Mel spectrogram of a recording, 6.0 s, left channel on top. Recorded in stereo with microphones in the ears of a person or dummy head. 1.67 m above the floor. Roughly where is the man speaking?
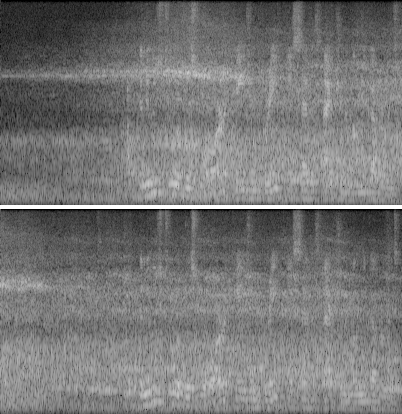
Left.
